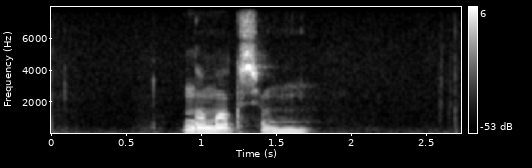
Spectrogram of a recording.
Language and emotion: Russian, neutral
